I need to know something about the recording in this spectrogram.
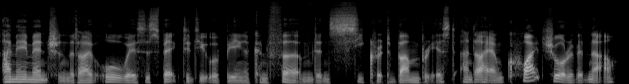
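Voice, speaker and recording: An actor playing a witty, teasing young English gentleman of leisure in a comic radio play, speaking with arch, languid precision. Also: low voice, moderate pace, no room sound, studio quality. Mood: insistent, amused.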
